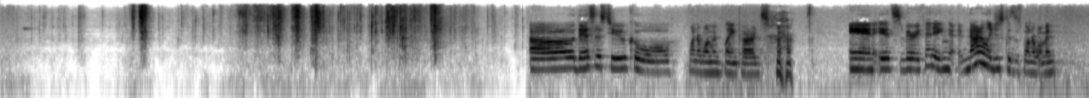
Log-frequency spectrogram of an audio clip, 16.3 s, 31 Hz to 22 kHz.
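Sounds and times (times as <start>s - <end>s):
paper crinkling and tearing as a small package is unwrapped: 0.0s - 7.9s
speech: 7.9s - 12.0s, 12.7s - 16.0s.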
